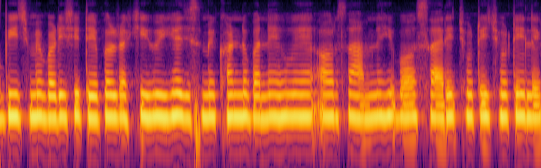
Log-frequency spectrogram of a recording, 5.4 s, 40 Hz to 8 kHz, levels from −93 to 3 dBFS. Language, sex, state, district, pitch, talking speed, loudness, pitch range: Hindi, female, Punjab, Pathankot, 205 Hz, 220 wpm, -11 LUFS, 200-205 Hz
